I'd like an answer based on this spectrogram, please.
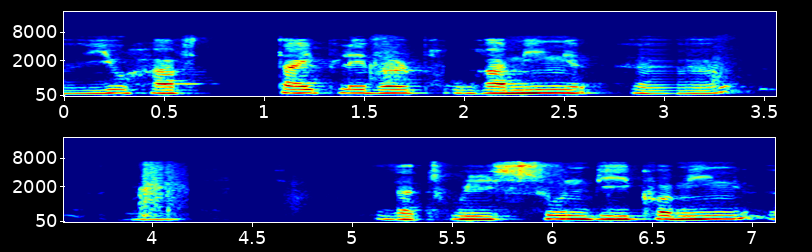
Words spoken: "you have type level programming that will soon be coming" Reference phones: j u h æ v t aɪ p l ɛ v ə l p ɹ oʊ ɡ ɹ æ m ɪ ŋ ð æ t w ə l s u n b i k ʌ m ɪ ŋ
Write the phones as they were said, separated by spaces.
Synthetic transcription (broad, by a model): j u h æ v t aɪ p l ɛ v ə l p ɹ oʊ ɡ ɹ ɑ m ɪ ŋ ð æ t w ə l s u n b i k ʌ m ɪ ŋ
